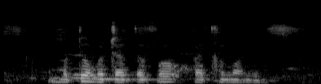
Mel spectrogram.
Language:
Kinyarwanda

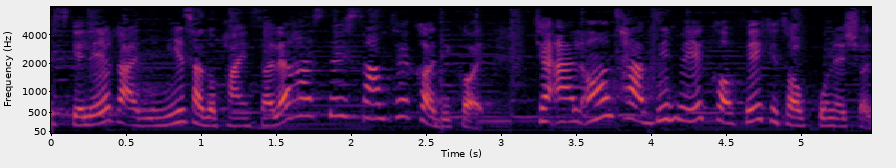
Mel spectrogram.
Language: Persian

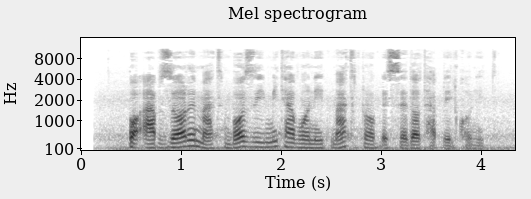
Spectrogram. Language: Persian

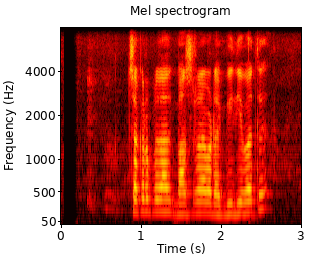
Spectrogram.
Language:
Nepali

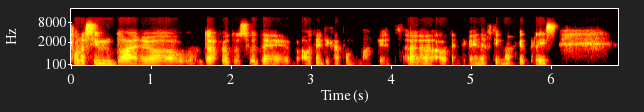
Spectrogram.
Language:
Romanian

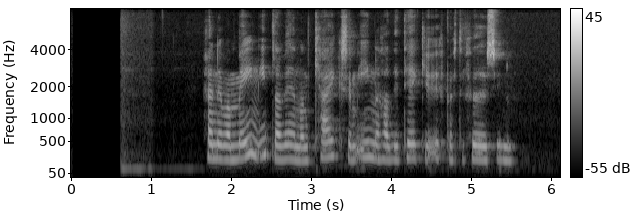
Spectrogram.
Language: Icelandic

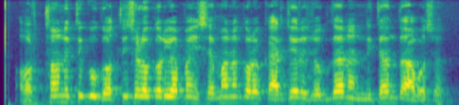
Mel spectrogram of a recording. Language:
Odia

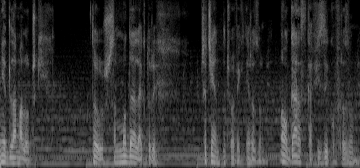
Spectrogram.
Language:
Polish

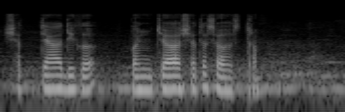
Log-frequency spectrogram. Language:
Sanskrit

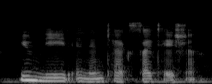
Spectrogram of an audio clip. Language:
English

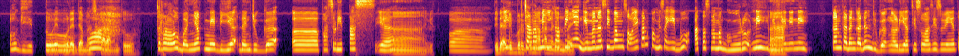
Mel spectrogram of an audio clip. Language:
Indonesian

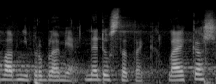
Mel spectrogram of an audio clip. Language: Czech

